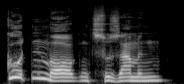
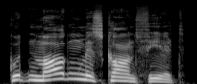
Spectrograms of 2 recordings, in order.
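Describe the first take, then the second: First: High, loud classroom hello; teacher's greeting. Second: Very high, loud schoolroom singsong; resounding class greeting. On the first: Acted. Teacher sweeps in and greets her class, ringing greeting. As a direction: project it brightly to a whole class. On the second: A narrator's reading. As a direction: chant it back like a class of pupils, drawing out the name. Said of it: "schallte es zurück".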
